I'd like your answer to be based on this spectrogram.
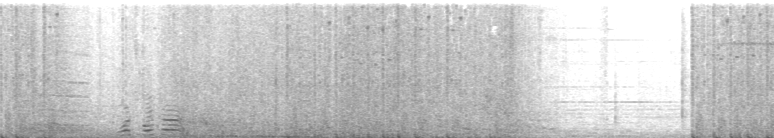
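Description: Dense bursts of rapid gunfire and explosions in the co-op shooter Remnant on Nightmare difficulty, loud and continuous under excited shouting from players, easing off near the end.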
